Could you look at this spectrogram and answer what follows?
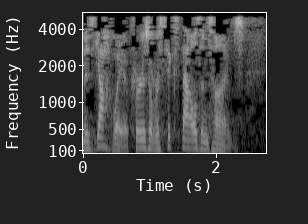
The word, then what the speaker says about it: Yahweh: That's God's name in the Old Testament, Yahweh. Now, in some English languages, that's slaughtered as Jehovah, but that couldn't possibly have been the way it was pronounced in Hebrew originally.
